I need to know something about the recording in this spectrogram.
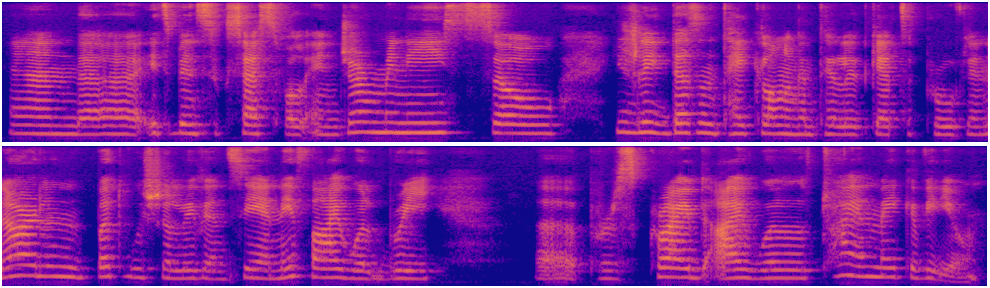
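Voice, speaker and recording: A woman with Romanian as her first language talks to her viewers in English. Her voice sits at an ordinary mid pitch. She takes her time and often pauses on fillers as she searches for words. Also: fairly even intonation, a little mellow. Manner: unhurried, with many fillers and pauses. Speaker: vlogger. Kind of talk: casual talk to camera.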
